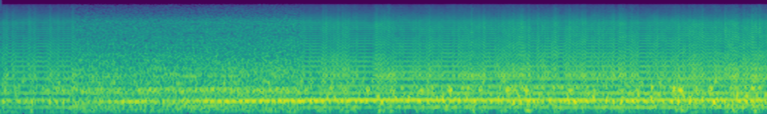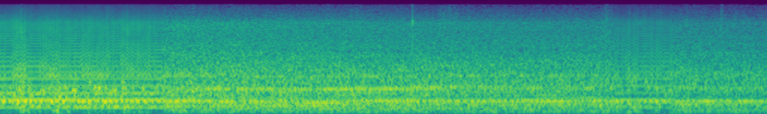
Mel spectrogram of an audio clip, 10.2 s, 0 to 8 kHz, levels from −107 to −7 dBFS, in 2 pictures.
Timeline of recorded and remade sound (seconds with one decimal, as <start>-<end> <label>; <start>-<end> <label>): 0.0-0.5 remade; 0.5-2.0 recorded; 2.0-6.2 remade; 6.2-9.2 recorded; 9.2-9.6 remade; 9.6-10.2 recorded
